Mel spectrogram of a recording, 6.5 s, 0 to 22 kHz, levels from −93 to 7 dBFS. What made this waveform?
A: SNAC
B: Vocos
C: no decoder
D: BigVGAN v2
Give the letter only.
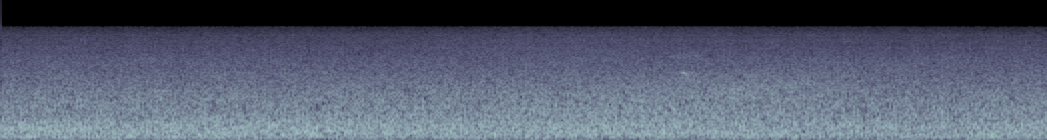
C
